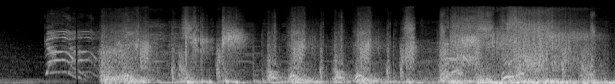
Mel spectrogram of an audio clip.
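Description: Punches and kicks land with sharp, quick smacks.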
